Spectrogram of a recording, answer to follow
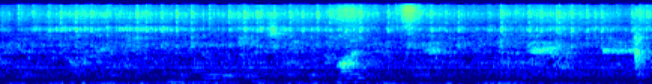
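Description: Near silence: quiet room tone with a few faint, brief sounds, such as a soft murmur and small clicks.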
